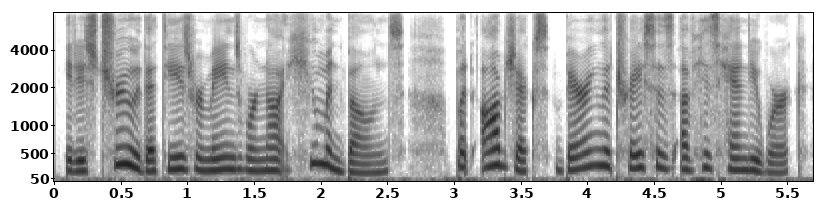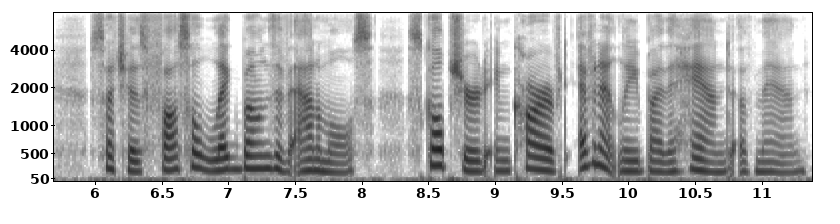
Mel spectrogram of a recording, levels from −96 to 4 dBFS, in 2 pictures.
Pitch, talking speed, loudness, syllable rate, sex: 210 Hz, 180 wpm, -19 LUFS, 5.3 syllables/s, female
